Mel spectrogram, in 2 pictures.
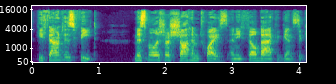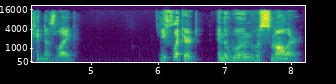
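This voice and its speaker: A man's voice: on the high side, moderate pace, sharp tone. Man narrating an action-heavy audiobook. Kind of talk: scripted first-person fiction narration.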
